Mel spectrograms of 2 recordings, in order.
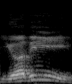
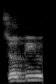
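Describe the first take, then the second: First: The word begins with a 'y' sound. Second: The word begins with a 'j' sound. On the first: The speaker calls it right. "তাহলে ইয়দি" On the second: The speaker calls it wrong. "যদি উচ্চারণ হবে না"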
